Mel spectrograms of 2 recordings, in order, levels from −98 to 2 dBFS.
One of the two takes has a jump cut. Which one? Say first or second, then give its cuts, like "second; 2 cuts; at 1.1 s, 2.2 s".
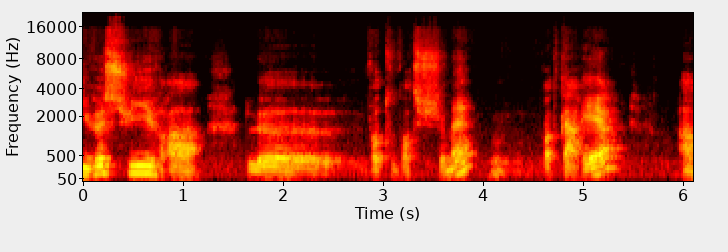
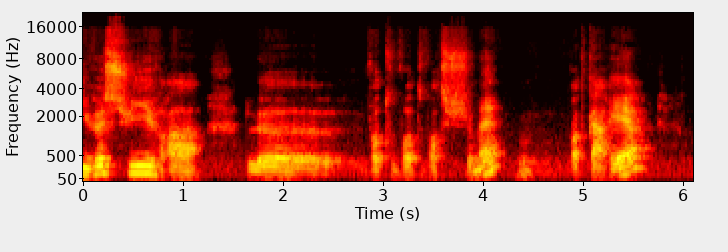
first; 1 cut; at 3.1 s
